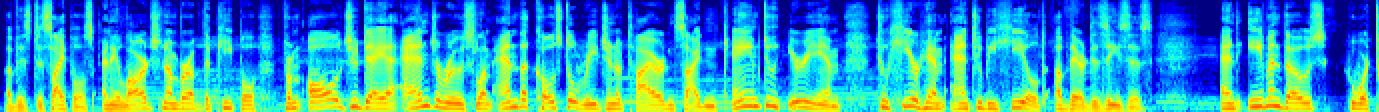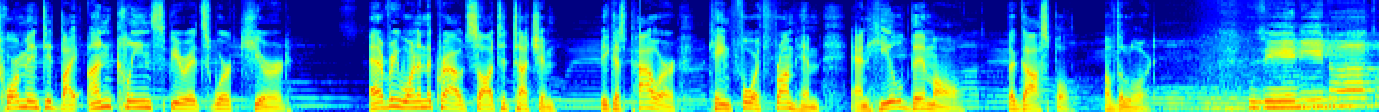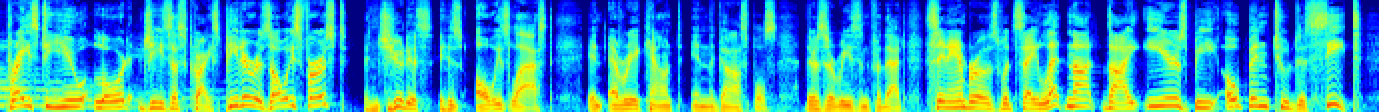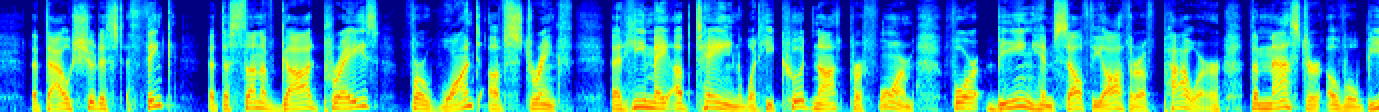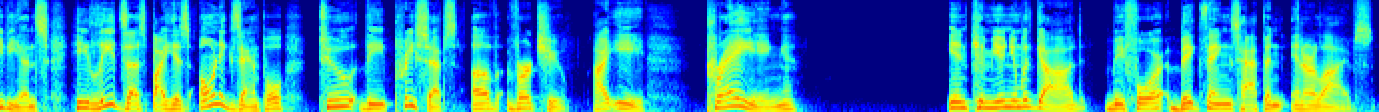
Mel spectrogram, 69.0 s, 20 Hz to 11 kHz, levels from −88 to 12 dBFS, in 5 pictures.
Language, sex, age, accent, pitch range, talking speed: English, male, 40-59, American, 120-175 Hz, 145 wpm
